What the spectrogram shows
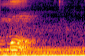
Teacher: नाकपुडीवर बोट ठेवून म्हणायचं म आपल्याला कंपन जाणवतात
